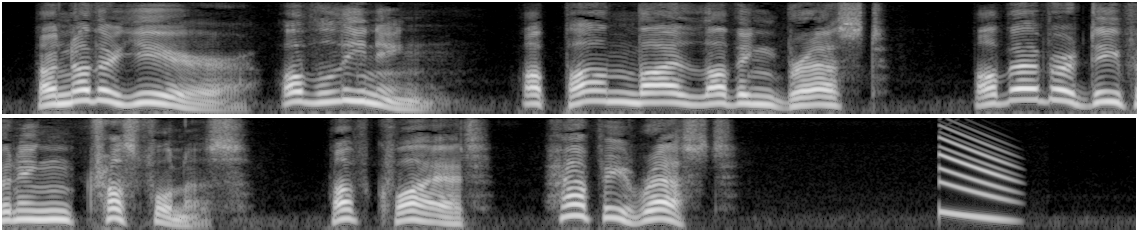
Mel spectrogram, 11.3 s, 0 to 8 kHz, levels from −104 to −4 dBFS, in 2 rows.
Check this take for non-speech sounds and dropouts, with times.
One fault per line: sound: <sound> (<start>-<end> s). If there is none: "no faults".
sound: chirp (10.4-10.8 s)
